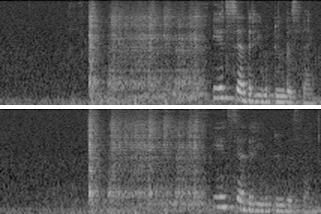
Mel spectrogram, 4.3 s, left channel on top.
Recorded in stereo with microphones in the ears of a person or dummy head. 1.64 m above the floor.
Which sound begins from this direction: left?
A woman speaking, at 2.8 s.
